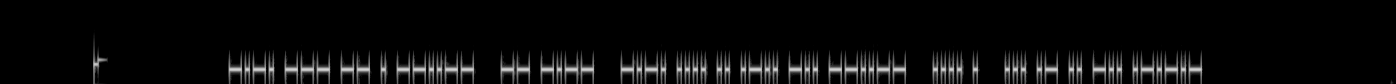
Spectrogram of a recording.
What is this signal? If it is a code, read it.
Morse code, heard as a keyed tone, about 30 wpm, 700 Hz. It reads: COME, MY CHILD, HE SAID.
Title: Sentences from Top 800 Words 30wpm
